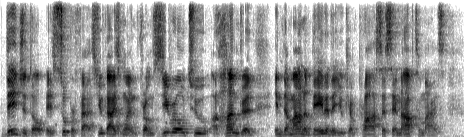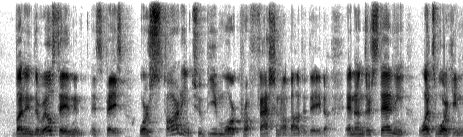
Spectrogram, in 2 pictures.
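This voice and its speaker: A man's voice: medium pitch, expressive, normal speed. Conversational man from Chile, explaining. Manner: explanatory, uses frequent "right?" tags. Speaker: interview guest, real estate data provider. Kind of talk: conversational interview talk.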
